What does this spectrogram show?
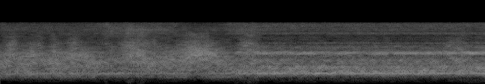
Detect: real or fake fake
